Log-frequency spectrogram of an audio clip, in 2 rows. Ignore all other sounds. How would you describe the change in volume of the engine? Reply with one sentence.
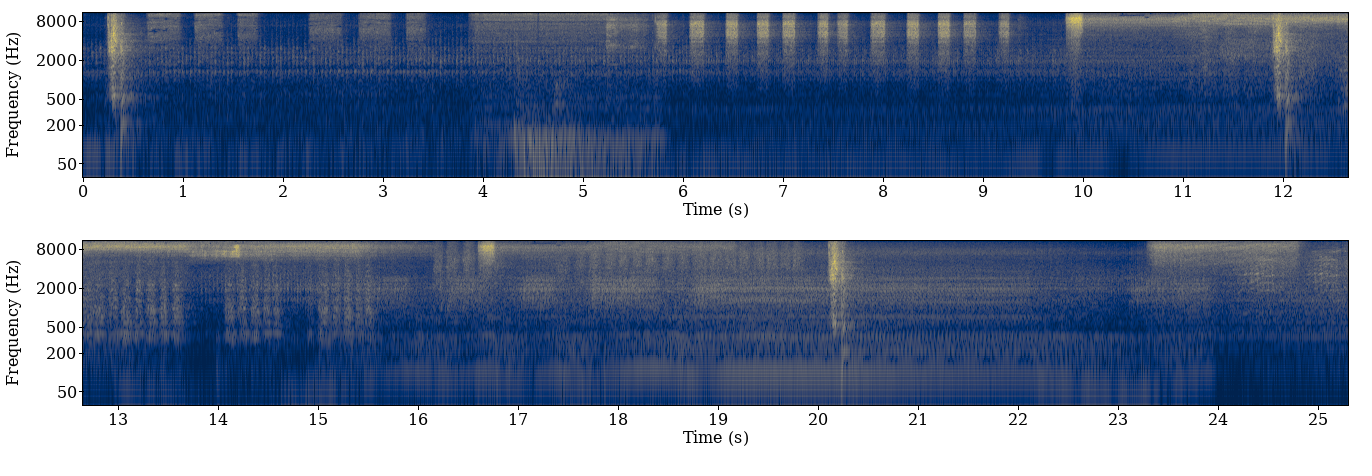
The volume of the engine goes up.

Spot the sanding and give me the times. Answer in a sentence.
You can hear the sanding from 11.0 to 19.9 s.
